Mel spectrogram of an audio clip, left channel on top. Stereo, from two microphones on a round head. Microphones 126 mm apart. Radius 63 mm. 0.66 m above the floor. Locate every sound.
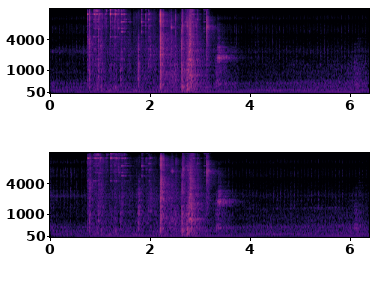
0.7 s a zipper: 55° left (ahead or behind), 1.4 m
3.3 s a clunk: 55° left (ahead or behind), 7 m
